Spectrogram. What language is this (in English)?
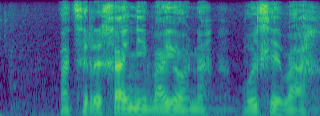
Tswana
